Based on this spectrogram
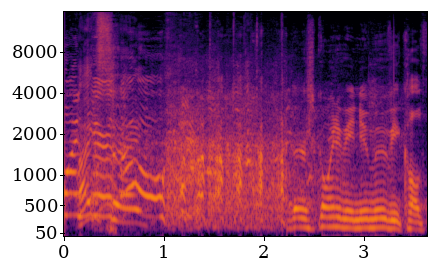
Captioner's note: audience laughs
